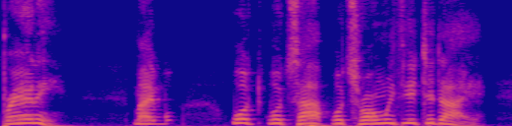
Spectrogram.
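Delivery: mock-unruffled, very calm tone, slightly high-pitched. Retelling what Clarko said on the phone: imitating Clarko speaking very calmly. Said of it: "very calmly".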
